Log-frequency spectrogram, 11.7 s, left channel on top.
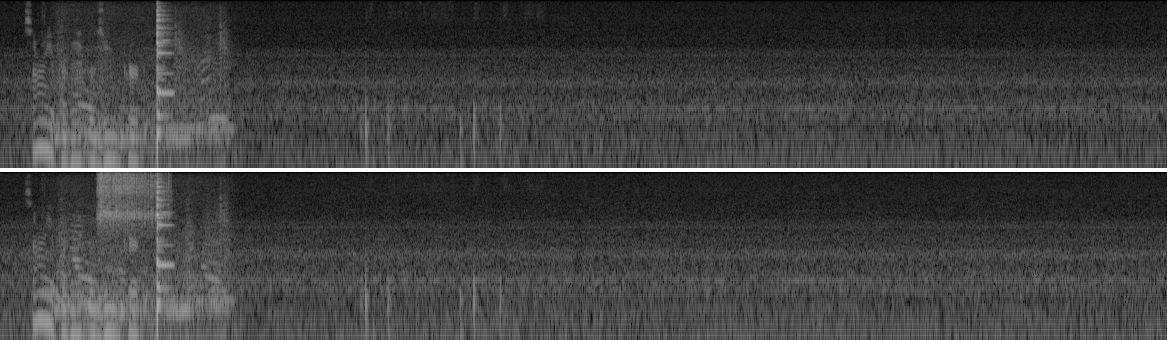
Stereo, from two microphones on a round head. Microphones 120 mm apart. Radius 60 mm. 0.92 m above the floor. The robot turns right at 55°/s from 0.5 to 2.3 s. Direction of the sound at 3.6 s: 15° left (ahead or behind).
